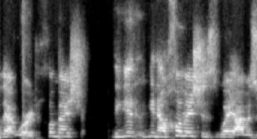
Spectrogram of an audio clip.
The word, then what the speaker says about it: Chumash: but it's really humash i mean humish is more yiddishi but hamish comes from the hebrew word hamesh which means five and it's the five books of moses it's called the humish you would spell it c-h-u-m-a-s-h like chumash but humish and to me the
